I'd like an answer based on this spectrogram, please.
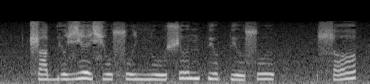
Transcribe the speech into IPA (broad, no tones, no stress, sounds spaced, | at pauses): ʈ͡ʂ a bʲ o ʑ e ɕ u sʷ i ɲ u ʃ ɯ n pʲ u pʲ ɯ sʷ ɯ | ɬ ʌ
